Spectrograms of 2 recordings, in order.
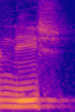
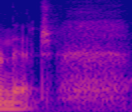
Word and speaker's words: niche: of my favorites is niching down or niching down I don't care how you say it either Niche or either Niche anyway Now's the Time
